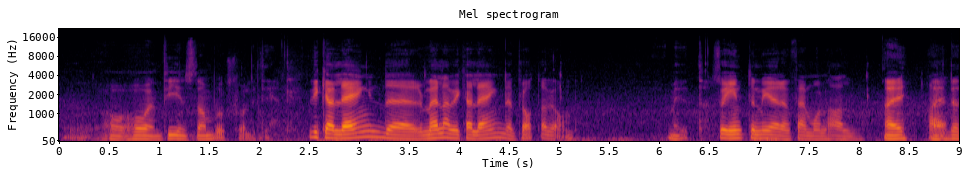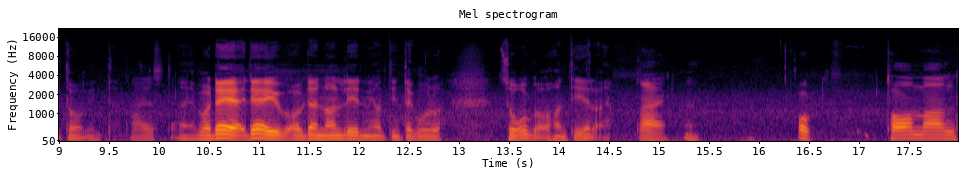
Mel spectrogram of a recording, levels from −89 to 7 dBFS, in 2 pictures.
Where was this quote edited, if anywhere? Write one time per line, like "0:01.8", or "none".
0:06.1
